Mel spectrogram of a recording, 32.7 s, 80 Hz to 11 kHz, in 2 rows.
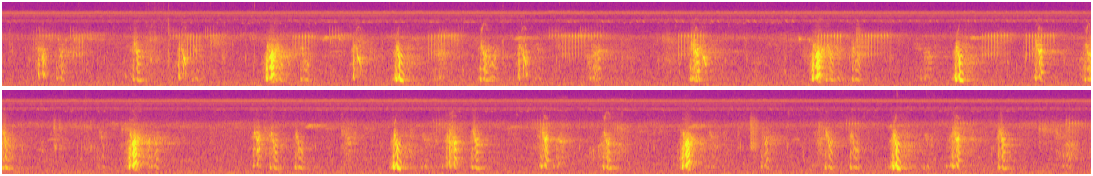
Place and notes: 三角崙, 魚池鄉五城村, Taiwan - Frogs chirping
Ecological pool, In the pool, Frogs chirping, Bird sounds, Firefly habitat area
Zoom H2n MS+XY
Puli Township, 華龍巷164號, 19 April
